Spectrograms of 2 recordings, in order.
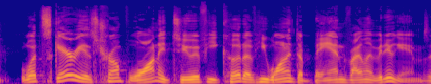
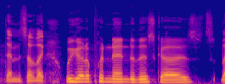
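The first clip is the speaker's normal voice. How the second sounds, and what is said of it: Poor Donald Trump impression. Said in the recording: “terrible Trump impression”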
